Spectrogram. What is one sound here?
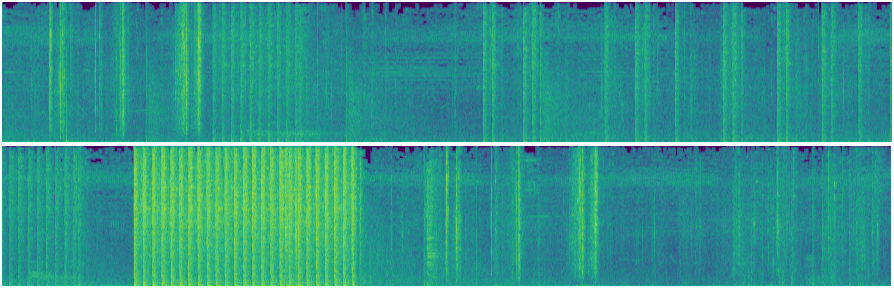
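Distant gunshots crack in sporadic bursts.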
